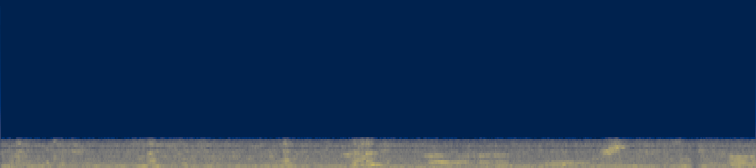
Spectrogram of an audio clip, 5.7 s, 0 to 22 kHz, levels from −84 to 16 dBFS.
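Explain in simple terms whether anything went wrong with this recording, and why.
Several things went wrong. The whole clip went through the GSM full-rate codec, an old mobile phone codec. It strips the highs and lows, leaving the voice thin, buzzy and gravelly.

An echo leak runs from 0.0 to 0.96 s, 1.48 to 2.61 s, 2.83 to 4.49 s, and 4.7 to 5.45 s. A faint copy of the voice trails about a quarter second behind. The likely cause is a speakerphone echo canceller letting some sound through.

GSM bit errors hit at 0.31 to 0.43 s and 2.0 to 2.16 s. Damaged data from a weak signal makes the voice squawk, pop and gargle briefly.

Speech suppressed in double talk appears between 3.57 and 3.7 s. The voice dips slightly for a split second, likely because the echo canceller turned it down while both sides spoke.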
